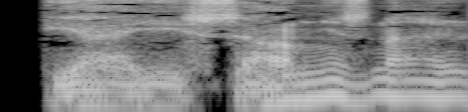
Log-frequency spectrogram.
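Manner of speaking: soft, low, slow, hushed voice. A boy answers Ellie's timid question: quiet reply. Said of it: "так же тихо ответил мальчик".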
